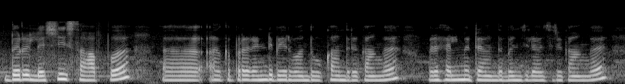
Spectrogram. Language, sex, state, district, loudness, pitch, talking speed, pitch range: Tamil, female, Tamil Nadu, Kanyakumari, -16 LUFS, 205 Hz, 145 wpm, 195-215 Hz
